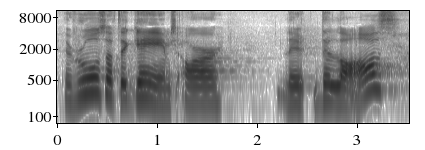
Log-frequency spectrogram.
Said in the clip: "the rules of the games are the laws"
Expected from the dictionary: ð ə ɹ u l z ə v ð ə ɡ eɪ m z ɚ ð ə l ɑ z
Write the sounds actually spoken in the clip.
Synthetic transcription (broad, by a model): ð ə ɹ u l z ə v ð ə ɡ eɪ m z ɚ ð ə l ɑ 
